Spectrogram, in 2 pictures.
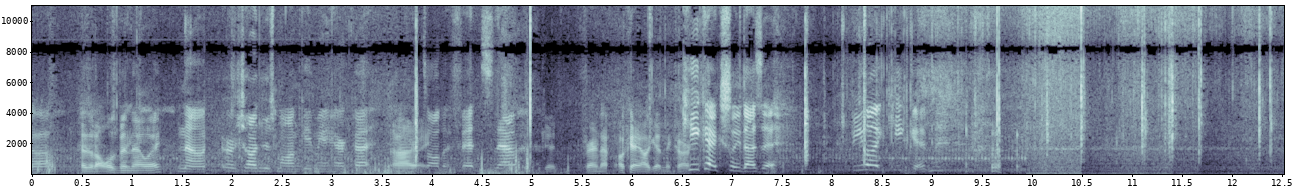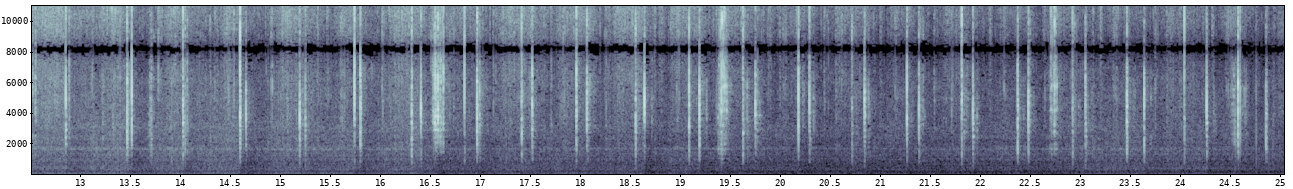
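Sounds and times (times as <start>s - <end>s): faint road noise: 0.0s - 25.0s
low rumble: 1.2s - 25.0s
pole tips clicking on asphalt: 6.0s - 25.0s.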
